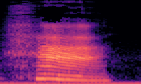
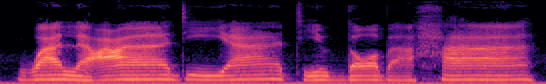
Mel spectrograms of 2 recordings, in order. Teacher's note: when one stops on the fathatain, when it's followed by an alif, then the hidden noon sakin, which is known as the tanween, is actually substituted for the alif. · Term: substitution mad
